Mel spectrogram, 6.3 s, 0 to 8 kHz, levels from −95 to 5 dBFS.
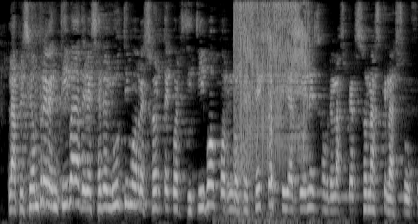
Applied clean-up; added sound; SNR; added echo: classical method WPE with log-MMSE.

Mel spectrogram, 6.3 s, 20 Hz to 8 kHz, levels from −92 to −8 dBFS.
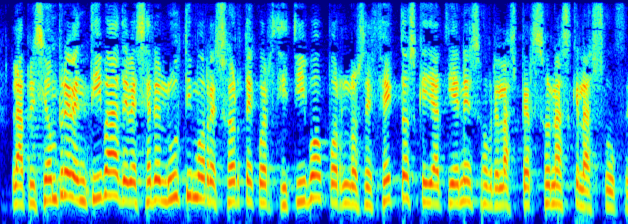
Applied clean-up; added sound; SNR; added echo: none; none; none; none.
